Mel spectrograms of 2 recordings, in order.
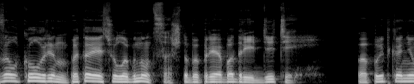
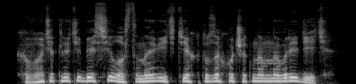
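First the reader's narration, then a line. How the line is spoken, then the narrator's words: Plain. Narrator (Russian): спросила она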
